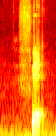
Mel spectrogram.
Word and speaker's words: fit: the same Happening Here you say a long e here feet but here you just say oh this jacket doesn't fit fit fit my tongue just goes up a little bit right behind my front teeth Upper Front Teeth and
